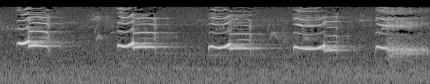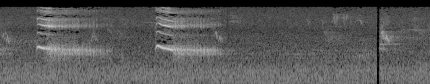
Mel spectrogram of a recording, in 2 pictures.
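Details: Guira cuckoo singing a steady run of eight loud whistled notes, about one per second, each with a quick upward hook then a held tone, later notes growing longer and breathier before a final faint note.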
